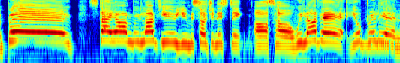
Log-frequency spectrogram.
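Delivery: high, loud mock jeering crowd; mock crowd shouting. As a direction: shout like a rowdy pub audience. Retells the audience begging him to stay.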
